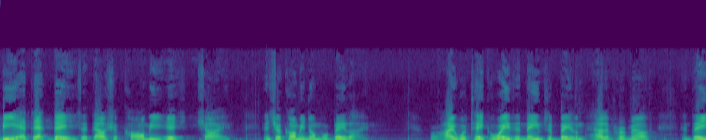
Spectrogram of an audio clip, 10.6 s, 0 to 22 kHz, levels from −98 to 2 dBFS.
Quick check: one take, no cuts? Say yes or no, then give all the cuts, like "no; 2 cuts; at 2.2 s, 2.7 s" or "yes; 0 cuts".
no; 1 cut; at 1.2 s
